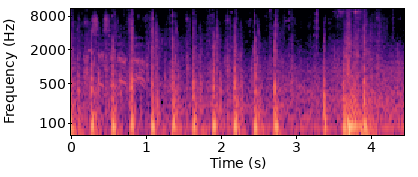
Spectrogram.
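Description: A rifle in a video game fires rapid shots.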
